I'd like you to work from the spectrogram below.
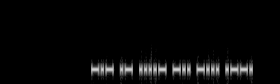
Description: Morse code, heard as a keyed tone, about 45 wpm, 700 Hz. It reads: KA4DBP
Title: USA Call Signs - 6 Characters - 50wpm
